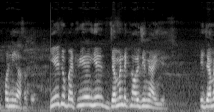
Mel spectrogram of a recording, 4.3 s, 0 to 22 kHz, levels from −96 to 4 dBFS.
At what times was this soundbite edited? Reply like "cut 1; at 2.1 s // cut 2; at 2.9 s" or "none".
cut 1; at 1.0 s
